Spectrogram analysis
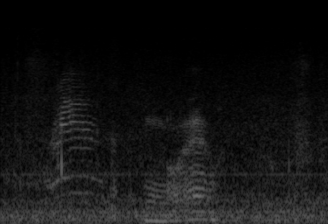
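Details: One short, fairly faint meow comes from Butters, a domestic cat waiting impatiently for his owner inside, followed by a man's low meow-like reply and soft room noise.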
